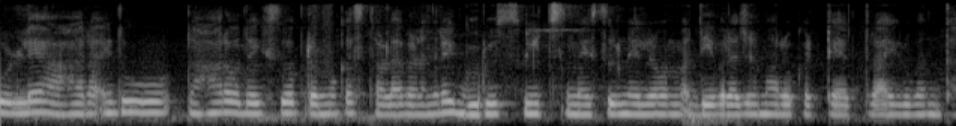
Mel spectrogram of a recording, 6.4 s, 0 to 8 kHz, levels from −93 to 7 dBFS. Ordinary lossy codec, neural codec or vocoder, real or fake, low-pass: none; vocoder, 44.1 kHz, 128 mel bands every 512 samples, BigVGAN v2; fake; 7.2 kHz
